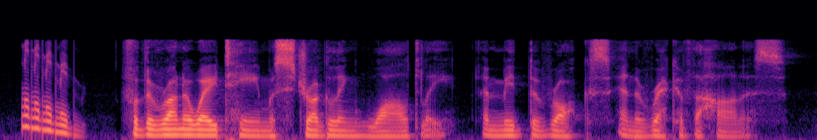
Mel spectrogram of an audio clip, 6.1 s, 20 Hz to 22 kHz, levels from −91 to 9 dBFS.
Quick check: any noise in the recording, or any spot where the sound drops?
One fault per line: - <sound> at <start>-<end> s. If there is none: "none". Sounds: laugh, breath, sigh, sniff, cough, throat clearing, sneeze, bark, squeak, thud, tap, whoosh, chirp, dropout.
- chirp at 0.2-0.7 s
